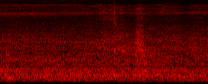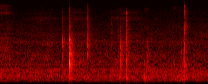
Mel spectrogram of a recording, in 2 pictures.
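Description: Faint steady hiss of a small handheld torch flame heating a wire splice as solder is melted along it; the hiss drops away about halfway through as the torch is shut off. This is followed by a few light clicks and knocks as the tools are set down on the table.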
